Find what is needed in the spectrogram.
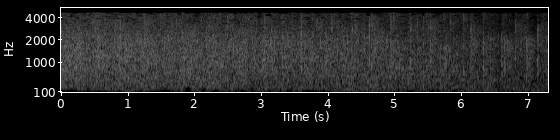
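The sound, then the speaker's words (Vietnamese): Guests applauding after a dance, a dense, continuous wash of many hands clapping at once, steady and moderately loud throughout without distinct individual claps standing out. “bởi vậy chừng nghỉ thì khách đều vỗ tay lốt bốt.”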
